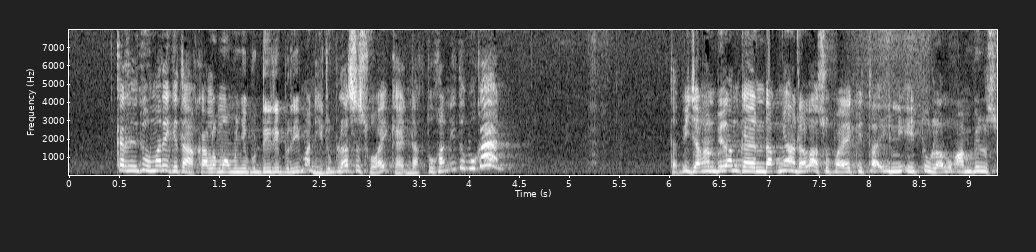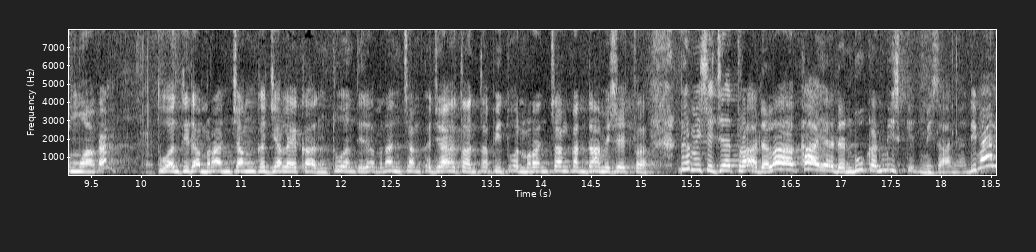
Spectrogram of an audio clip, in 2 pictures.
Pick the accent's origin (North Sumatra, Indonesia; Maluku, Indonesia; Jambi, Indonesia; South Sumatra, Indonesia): North Sumatra, Indonesia; Pematangsiantar; Saya orang Siantar. Dari daerah saya banyak sekali senior-senior saya yang jadi jagoan-jagoan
